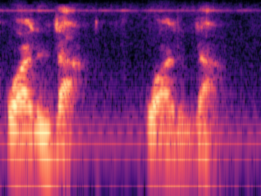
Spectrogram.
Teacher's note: Las vocales tenemos acá, por ejemplo, en cualidad, cualidad, es una cerrada y una abierta, y es creciente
